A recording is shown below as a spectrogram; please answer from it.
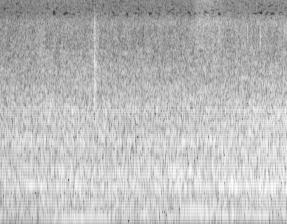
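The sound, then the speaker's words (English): Low idling rumble of cars stuck in a bad morning traffic jam, a steady engine hum with a faint droning tone held throughout and no talk. “I'm out here this morning on the way to work, and I'm stuck in a pretty bad traffic jam.”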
